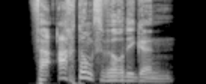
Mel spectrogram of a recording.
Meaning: inflection of verachtungswürdig: 1. strong genitive masculine/neuter singular 2. weak/mixed genitive/dative all-gender singular 3. strong/weak/mixed accusative masculine singular
- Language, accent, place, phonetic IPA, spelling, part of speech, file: German, Germany, Berlin, [fɛɐ̯ˈʔaxtʊŋsˌvʏʁdɪɡn̩], verachtungswürdigen, adjective, De-verachtungswürdigen.ogg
